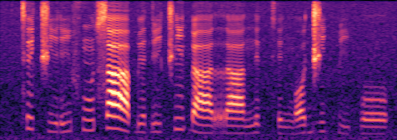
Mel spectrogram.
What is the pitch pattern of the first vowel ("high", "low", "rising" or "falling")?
high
